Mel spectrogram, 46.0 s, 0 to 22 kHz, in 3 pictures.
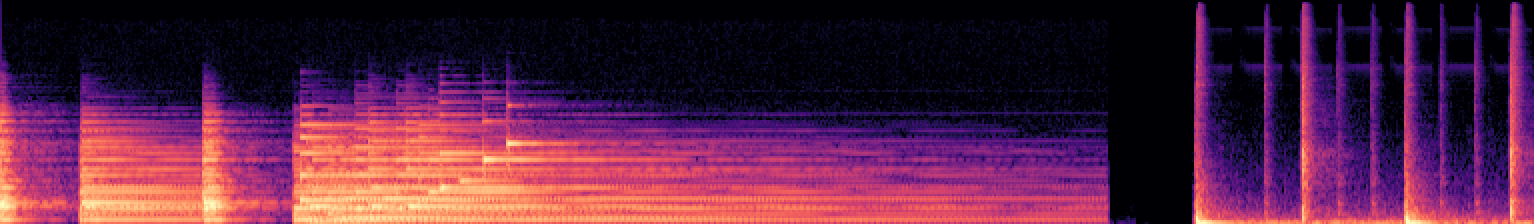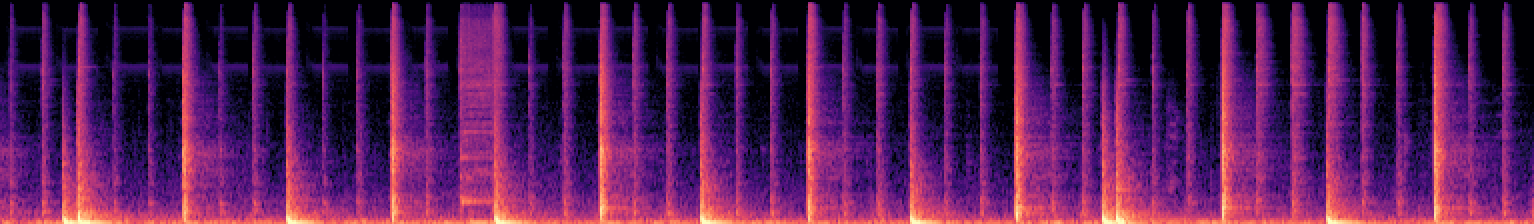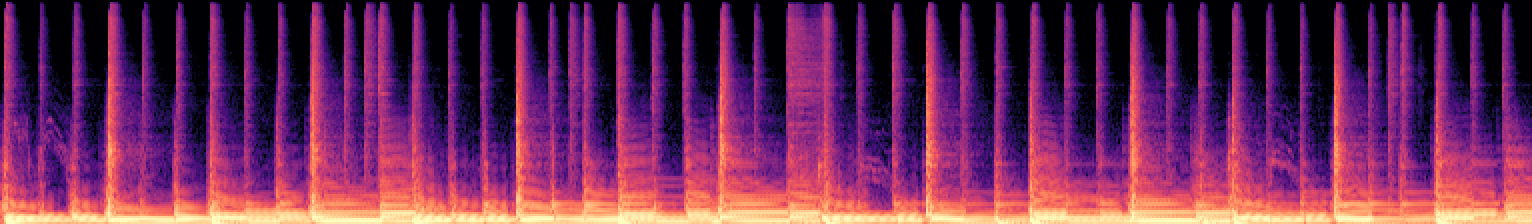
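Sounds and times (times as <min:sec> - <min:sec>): bass line: 0:02.9 - 0:09.6, 0:30.7 - 0:46.0
drum kit hits: 0:34.8 - 0:35.2, 0:38.8 - 0:39.3, 0:40.0 - 0:41.4, 0:42.0 - 0:45.4.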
